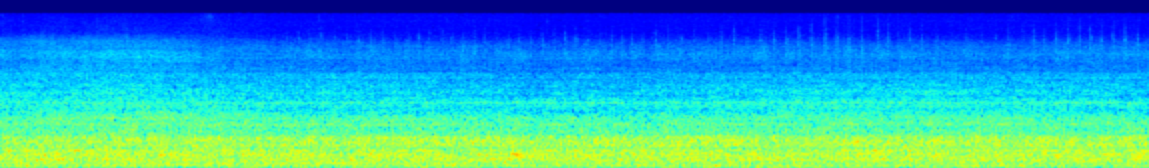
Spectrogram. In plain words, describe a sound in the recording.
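A car engine hums steadily at highway speed.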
